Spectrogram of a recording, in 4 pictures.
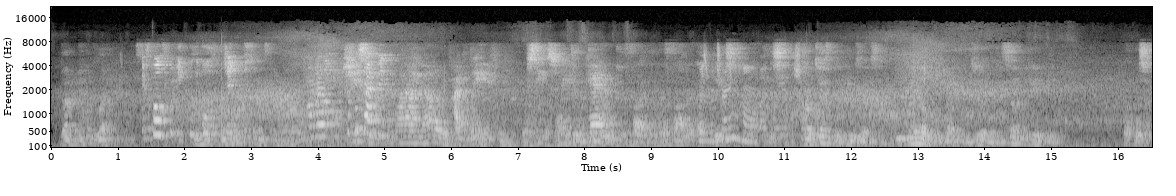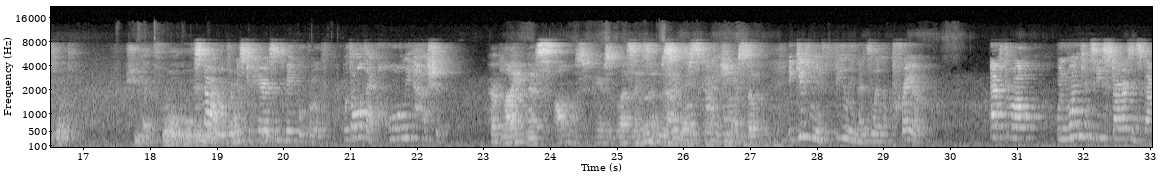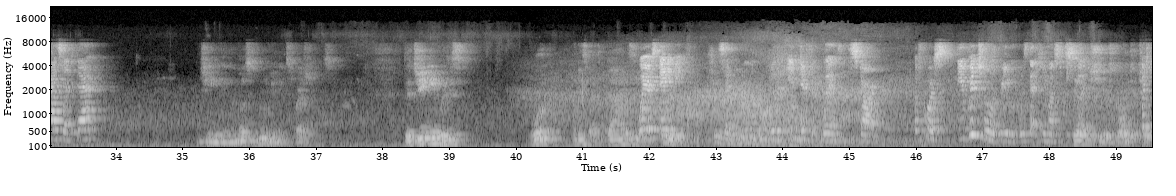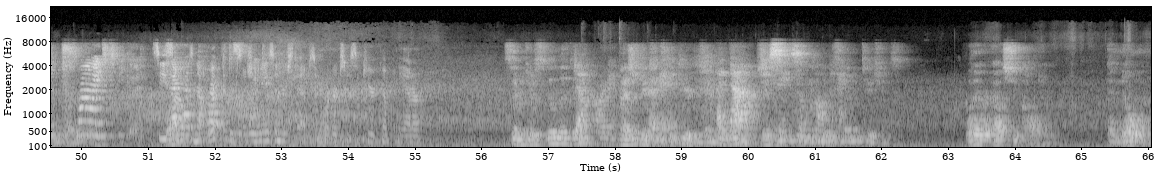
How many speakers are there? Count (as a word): seven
